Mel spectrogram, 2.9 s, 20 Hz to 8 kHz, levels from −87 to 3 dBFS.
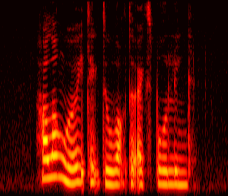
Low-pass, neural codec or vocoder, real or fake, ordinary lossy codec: none; none; real; none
